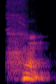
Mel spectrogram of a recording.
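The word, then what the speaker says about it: comb: তাহলে খ, খ, খ যেটা আসে না একদম গলার ইয়ে, ভোকাল কন্ট্রোল ইয়ার থেকে, গ্লোডল থেকে, খম, খম, খম। এখানে খাম এরকম উচ্চারণ, খম, খম, ঠিক আছে?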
